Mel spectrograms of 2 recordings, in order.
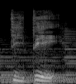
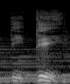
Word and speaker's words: titi: come, my mother's sister, titi. You know, some people think I'm saying titties, but those are pronounced tetas. Titties in Spanish are tetas, and auntie is titi, unless they're your titi's tetas, and then please don't go there.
